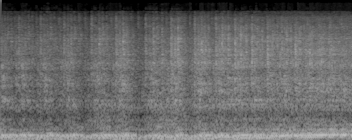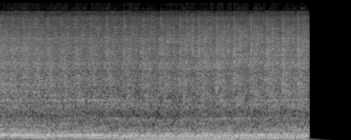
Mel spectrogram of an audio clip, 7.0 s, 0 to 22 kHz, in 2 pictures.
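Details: Chevelle with 2JZ engine swap, first start and run: deep, steady exhaust rumble with a brief rev and no knocks or misses; healthy engine running and idling cleanly.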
